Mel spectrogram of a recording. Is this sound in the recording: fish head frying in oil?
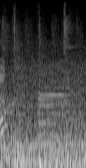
no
